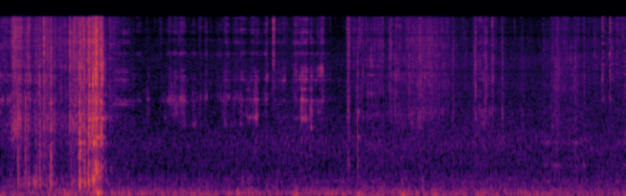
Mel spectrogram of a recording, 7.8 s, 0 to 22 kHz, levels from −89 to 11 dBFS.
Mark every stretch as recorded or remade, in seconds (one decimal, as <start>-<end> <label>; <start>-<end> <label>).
0.0-0.4 recorded; 0.4-1.1 remade; 1.1-1.8 recorded; 1.8-2.3 remade; 2.3-7.8 recorded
